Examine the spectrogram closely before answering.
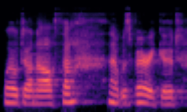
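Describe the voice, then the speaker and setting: A woman playing a quick-witted, placating alien traveller held prisoner in an amateur audio drama, with a coaxing manner. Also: on the low side, fairly even intonation, muffled recording, lightly acted. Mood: eager, prompting.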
